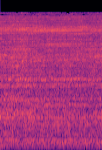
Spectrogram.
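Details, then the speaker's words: Ammco brake lathe machining a brake drum, microphone near the drum: steady hissing scrape of the stationary bit shaving the spinning drum, even and unbroken; clean first cut nearing end of pass. "sounds like we're getting near the end of our cut our first cut"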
